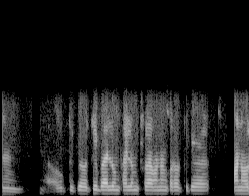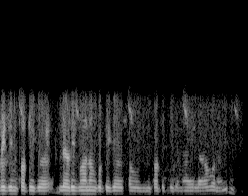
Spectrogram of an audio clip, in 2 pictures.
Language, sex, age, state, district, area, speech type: Odia, male, 45-60, Odisha, Sundergarh, rural, conversation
